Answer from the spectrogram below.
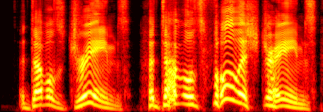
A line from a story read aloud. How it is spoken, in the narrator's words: he cried with a vicious laugh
